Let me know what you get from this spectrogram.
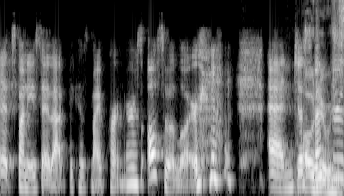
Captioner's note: laugh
